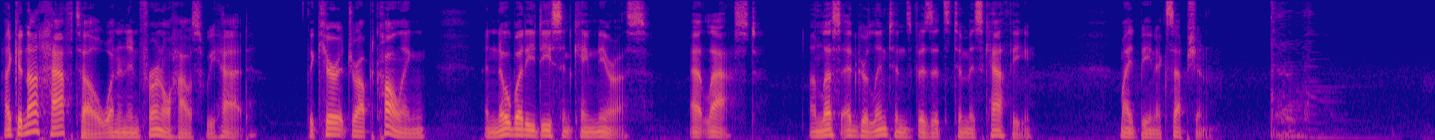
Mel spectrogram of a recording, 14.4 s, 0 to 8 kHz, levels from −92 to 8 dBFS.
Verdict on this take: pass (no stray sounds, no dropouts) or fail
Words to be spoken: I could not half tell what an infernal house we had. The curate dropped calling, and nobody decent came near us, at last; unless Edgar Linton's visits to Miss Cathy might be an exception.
fail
